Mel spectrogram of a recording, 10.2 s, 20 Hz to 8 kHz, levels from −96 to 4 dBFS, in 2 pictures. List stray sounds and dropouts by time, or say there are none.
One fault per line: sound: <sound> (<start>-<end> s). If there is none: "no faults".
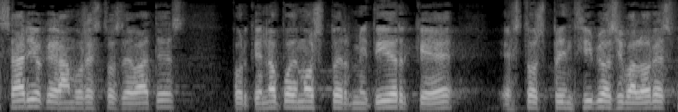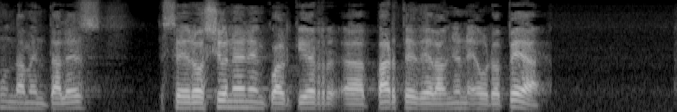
no faults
